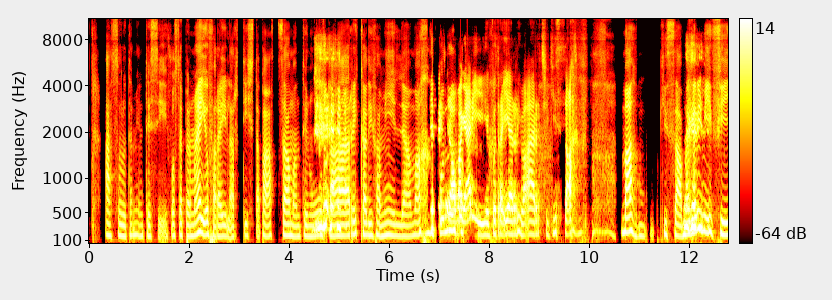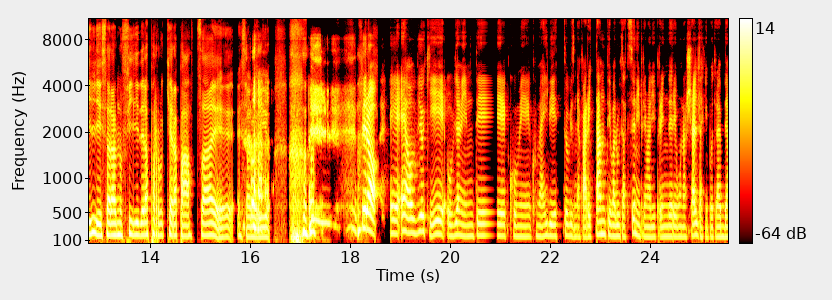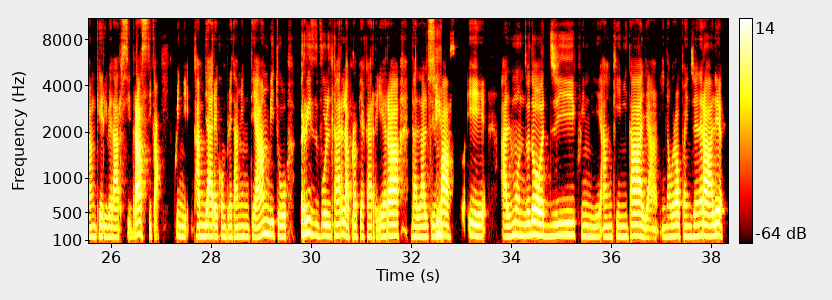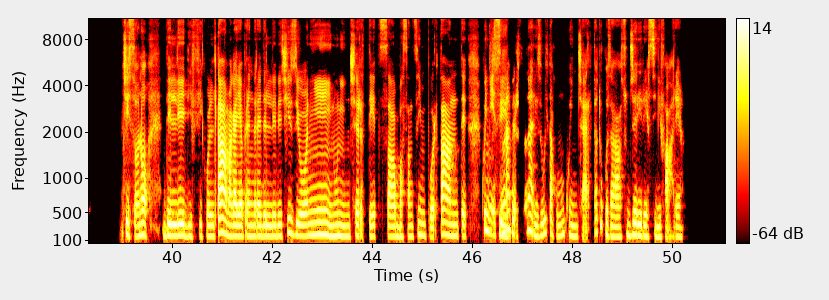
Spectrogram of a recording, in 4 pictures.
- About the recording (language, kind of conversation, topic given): Italian, podcast, Qual è il primo passo per ripensare la propria carriera?
- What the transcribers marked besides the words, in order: laugh; laughing while speaking: "ma"; unintelligible speech; chuckle; laughing while speaking: "Chissà"; chuckle; chuckle; chuckle; other background noise; "propria" said as "propia"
